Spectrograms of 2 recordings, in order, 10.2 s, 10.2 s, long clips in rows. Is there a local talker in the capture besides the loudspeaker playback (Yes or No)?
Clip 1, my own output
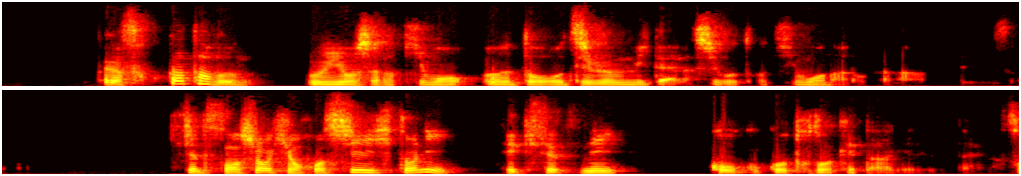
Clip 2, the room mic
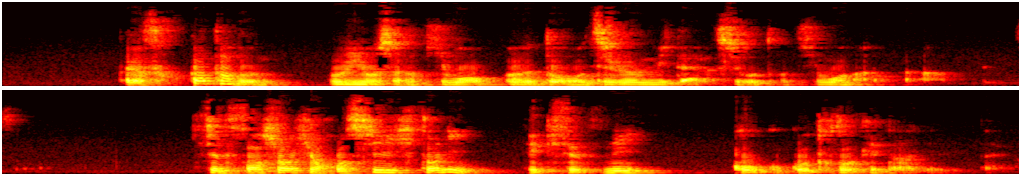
No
